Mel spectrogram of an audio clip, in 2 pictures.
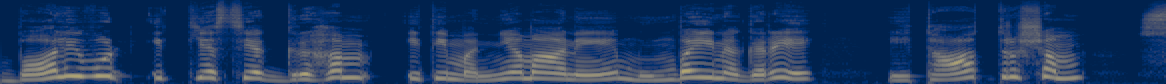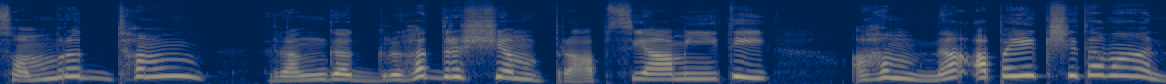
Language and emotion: Sanskrit, surprised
